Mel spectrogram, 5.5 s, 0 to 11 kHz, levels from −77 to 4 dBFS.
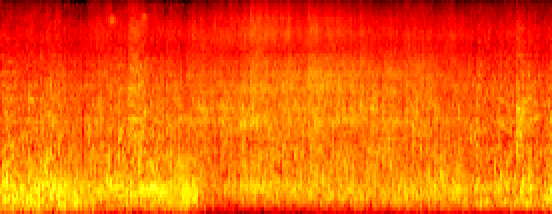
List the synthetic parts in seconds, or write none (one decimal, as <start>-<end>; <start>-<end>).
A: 0.6-1.1; 1.6-4.7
